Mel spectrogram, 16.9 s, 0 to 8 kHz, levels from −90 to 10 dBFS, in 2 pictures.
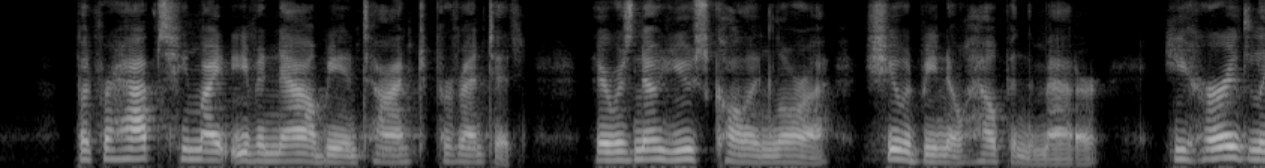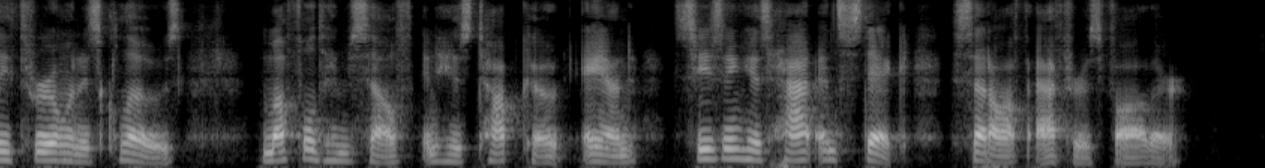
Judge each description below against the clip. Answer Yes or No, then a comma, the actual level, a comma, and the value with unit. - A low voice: No, medium, 145 Hz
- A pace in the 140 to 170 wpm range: No, average, 180 wpm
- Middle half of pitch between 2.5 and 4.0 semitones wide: No, average, 5.3 semitones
